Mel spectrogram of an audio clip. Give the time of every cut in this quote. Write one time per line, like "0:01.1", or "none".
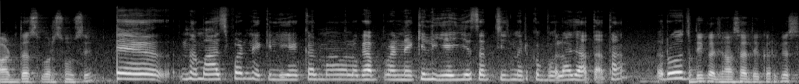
0:01.2
0:06.9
